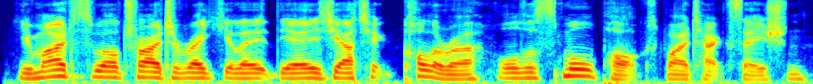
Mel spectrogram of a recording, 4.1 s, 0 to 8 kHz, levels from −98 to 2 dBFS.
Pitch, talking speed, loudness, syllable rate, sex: 145 Hz, 235 wpm, -16 LUFS, 6.4 syllables/s, male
